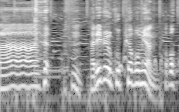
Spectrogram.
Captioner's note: sighs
